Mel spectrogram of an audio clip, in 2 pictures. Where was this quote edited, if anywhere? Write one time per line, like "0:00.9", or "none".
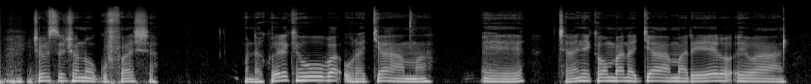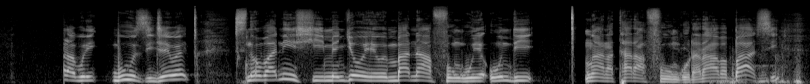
0:08.8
